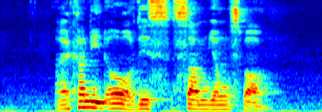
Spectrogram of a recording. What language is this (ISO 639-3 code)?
eng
